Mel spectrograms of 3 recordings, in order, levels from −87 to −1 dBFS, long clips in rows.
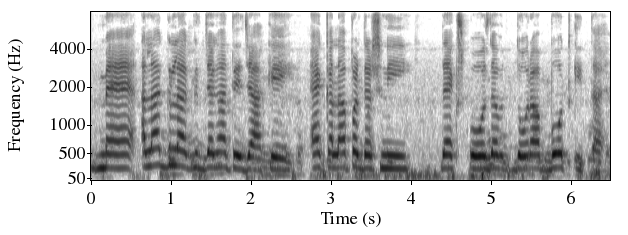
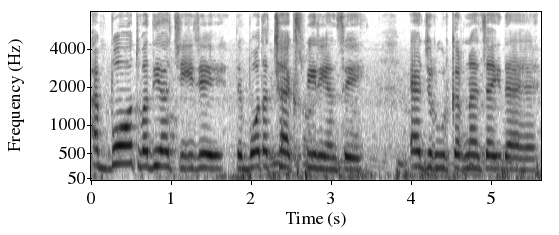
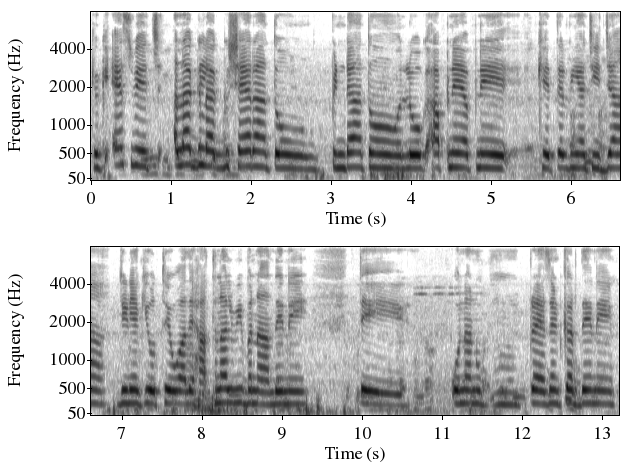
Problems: none marked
